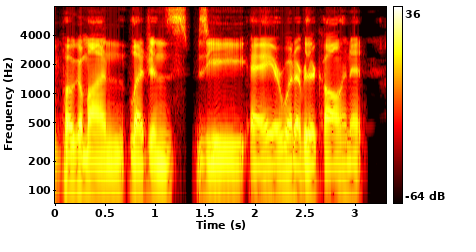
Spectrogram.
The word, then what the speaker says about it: ZA: I will say Pokemon Legends ZA or whatever they're calling it. That's definitely It's pronounced number Za.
